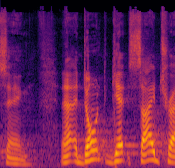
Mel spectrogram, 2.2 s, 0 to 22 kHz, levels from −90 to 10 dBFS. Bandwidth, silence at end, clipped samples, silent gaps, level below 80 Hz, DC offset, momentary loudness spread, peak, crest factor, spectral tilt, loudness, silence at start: 19 kHz; 0 s; under 0.1%; none; -50 dBFS; under 0.1%; 13 LU; 0 dBFS; 16 dB; -4.5 dB/octave; -15 LUFS; 0 s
